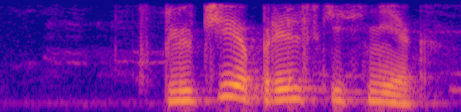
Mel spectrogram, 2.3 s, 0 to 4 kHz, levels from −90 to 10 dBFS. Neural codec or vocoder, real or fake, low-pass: none; real; 3.6 kHz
